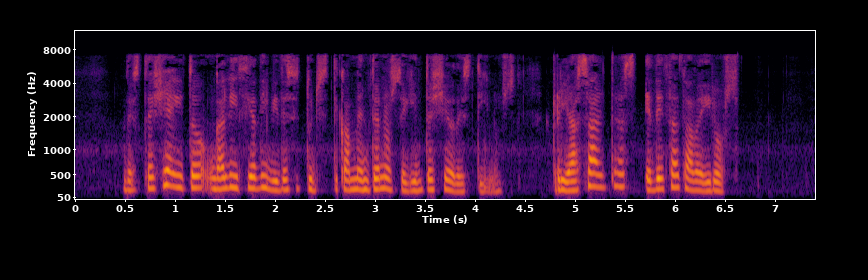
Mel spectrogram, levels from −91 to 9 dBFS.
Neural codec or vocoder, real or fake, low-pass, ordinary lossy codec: none; real; 7.2 kHz; AAC, 48 kbps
